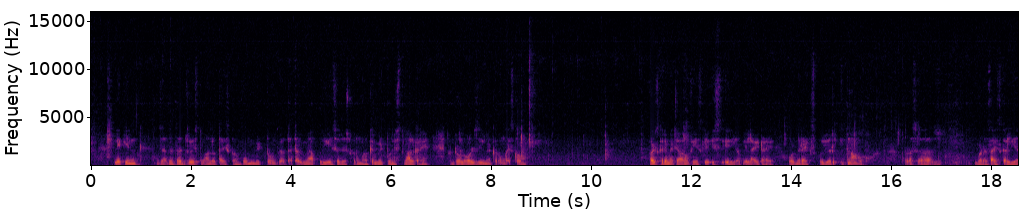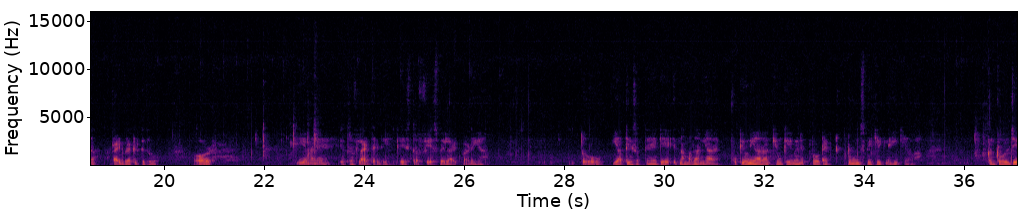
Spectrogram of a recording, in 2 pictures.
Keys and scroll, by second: 6.5 ctrl+alt+z, 7.0 ctrl+alt+z, 7.3 ctrl+alt+z, 7.6 ctrl+alt+z, 8.9-9.5 ctrl+alt+z, 15.7 ], 16.1 ], 36.7 ctrl+k.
